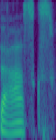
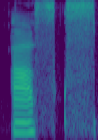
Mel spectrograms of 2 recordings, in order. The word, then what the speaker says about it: asks: And asks by itself can be tricky because there's a lot of movement from the S to the K to the S. So asks, as I'm still making my S with my tongue in the front, the back of my tongue is going up and making the K.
